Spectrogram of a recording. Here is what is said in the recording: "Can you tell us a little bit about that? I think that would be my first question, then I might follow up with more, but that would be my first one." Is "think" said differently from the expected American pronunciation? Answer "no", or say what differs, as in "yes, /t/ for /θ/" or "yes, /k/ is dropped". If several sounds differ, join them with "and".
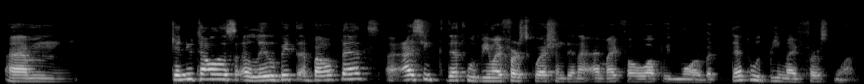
no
